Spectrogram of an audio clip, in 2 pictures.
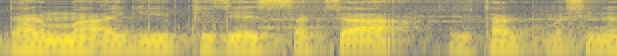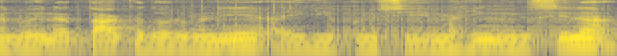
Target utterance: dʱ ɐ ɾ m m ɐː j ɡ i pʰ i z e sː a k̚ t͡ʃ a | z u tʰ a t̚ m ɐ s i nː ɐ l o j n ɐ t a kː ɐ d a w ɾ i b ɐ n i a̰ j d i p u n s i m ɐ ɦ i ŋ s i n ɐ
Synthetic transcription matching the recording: dʱ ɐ ɾ m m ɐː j ɡ i pʰ i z e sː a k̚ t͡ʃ a | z u tʰ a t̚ m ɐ s i n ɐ l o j n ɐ t a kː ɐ d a w ɾ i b ɐ n i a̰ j ɡ i p u n s i m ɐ ɦ i ŋ s i n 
